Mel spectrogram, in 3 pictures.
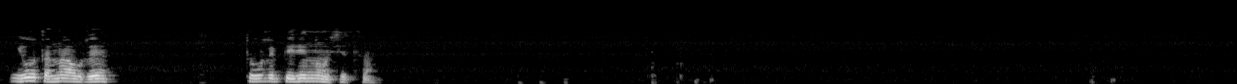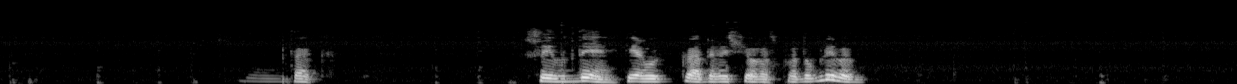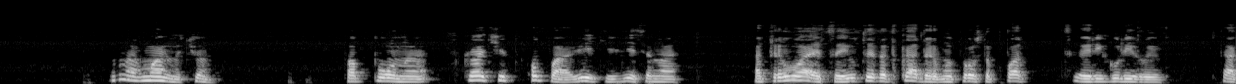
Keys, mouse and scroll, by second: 11.3 space, 12.5 a, 13.4-14.0 drag, 16.8-17.3 drag, 19.7 shift+d, 20.9 space, 22.5 click, 23.5-24.0 middle drag, 25.8-26.4 middle drag, 28.2 space, 28.7-30.7 drag, 31.4 middle click, 32.9 click, 33.9 middle click, 34.8 click, 36.2 click, 36.5-36.9 middle drag.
